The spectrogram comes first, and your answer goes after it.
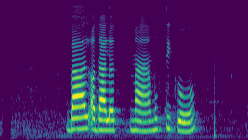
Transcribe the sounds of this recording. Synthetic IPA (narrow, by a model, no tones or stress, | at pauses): balʌ̰d̪alʌt̪ | mamukt̪iko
